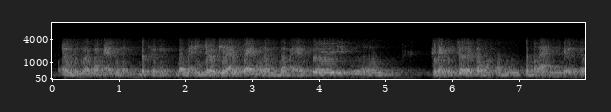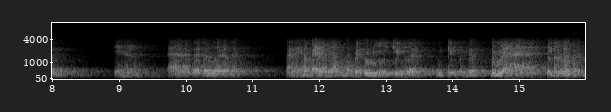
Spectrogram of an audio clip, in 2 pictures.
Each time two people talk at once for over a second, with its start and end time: none

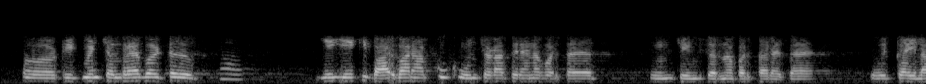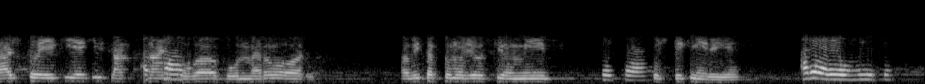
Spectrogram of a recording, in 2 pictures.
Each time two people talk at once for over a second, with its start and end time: none

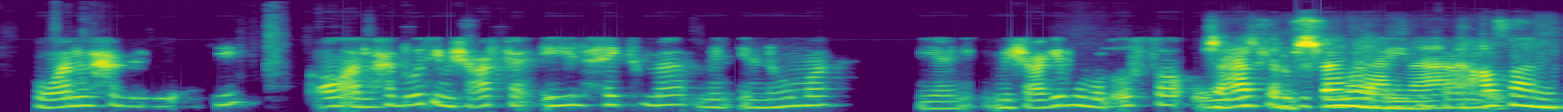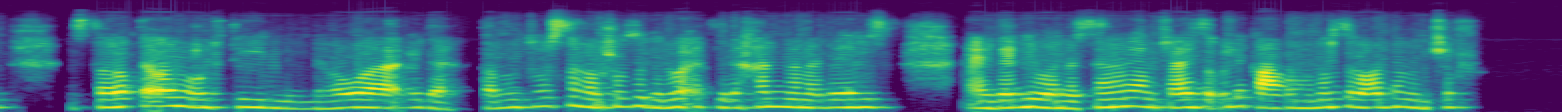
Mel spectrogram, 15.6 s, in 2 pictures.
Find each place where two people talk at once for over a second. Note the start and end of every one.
6.1-7.6

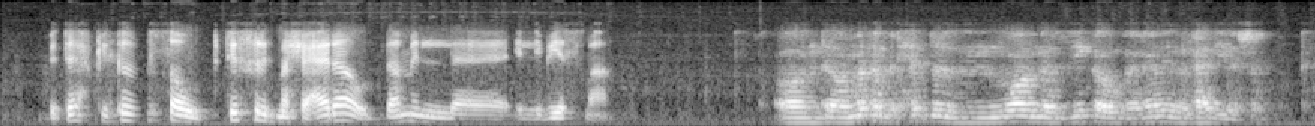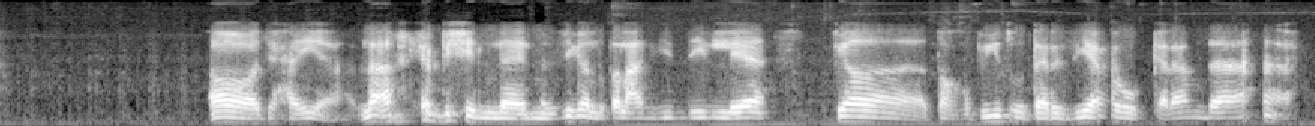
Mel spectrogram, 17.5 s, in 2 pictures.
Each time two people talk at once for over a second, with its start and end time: none

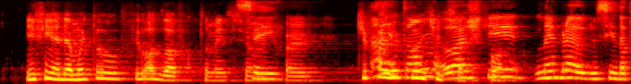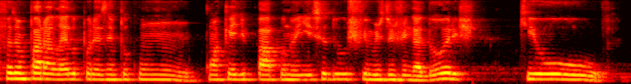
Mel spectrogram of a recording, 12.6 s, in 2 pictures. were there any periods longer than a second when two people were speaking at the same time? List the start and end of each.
3.8-5.0

